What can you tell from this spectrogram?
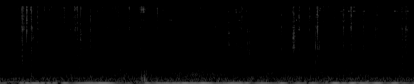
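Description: Jewelry pieces being handled, with small irregular clicks and clinks of chains, beads and metal parts knocking together and light rustling.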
